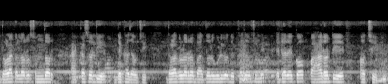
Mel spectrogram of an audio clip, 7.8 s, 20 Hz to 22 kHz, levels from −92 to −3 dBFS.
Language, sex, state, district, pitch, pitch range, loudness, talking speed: Odia, male, Odisha, Nuapada, 145 Hz, 135-150 Hz, -16 LUFS, 145 wpm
